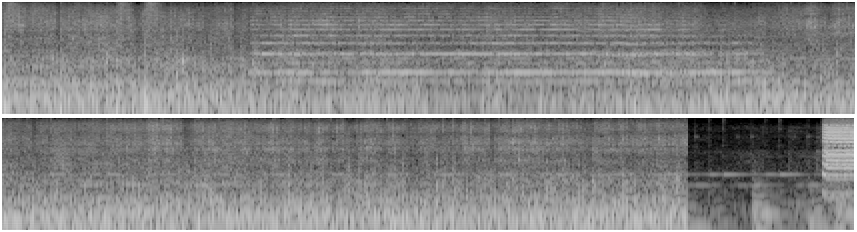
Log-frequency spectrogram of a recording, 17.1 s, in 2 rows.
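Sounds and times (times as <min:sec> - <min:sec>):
train rumbling and rattling on rails: 0:00.0 - 0:15.4
train horn long note: 0:02.2 - 0:07.8, 0:16.7 - 0:17.0.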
